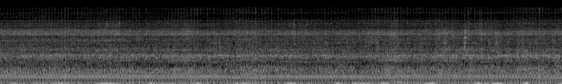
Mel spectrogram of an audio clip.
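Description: Tecumseh 5-horsepower single-cylinder engine of a snowblower converted into a power wheelbarrow, running steadily while it drives the loaded barrow, about 250 pounds of cement, across grass.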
